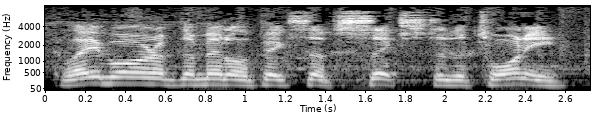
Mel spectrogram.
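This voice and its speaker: Higher-voiced American man calling a game. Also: moderate pace, darkish tone, soft background music, poor audio. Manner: conversational, switching into punchy announcer-style calls. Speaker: streamer, sports video game play-by-play announcer. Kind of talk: sports commentary mixed with casual chat to stream viewers.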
